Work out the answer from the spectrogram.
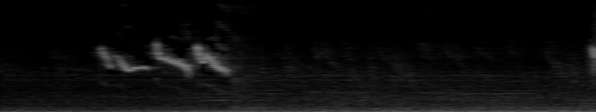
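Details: A white-eye in 'líu' song style gives a quick burst of three very high, thin, down-slurred twittering notes in about a second, over a low background rumble.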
